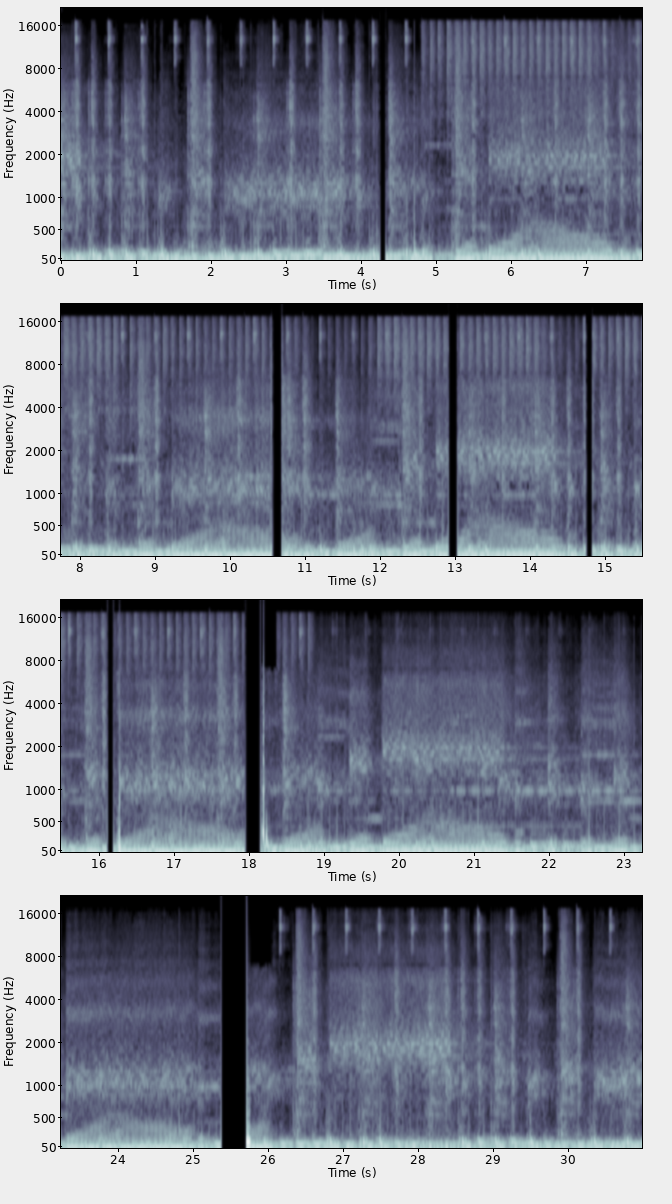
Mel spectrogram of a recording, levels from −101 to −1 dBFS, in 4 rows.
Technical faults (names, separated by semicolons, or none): periodic USB or driver dropouts; corrupt frame muted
